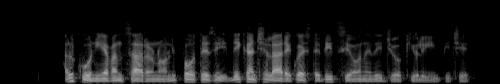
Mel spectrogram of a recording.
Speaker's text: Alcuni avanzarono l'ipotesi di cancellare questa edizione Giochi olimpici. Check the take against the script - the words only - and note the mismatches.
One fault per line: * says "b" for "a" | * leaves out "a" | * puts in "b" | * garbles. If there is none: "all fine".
* puts in "dei"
